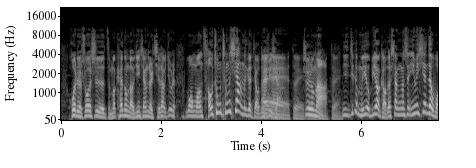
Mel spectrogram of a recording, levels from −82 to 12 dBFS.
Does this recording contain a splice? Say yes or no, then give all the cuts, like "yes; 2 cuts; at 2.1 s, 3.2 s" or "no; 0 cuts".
no; 0 cuts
